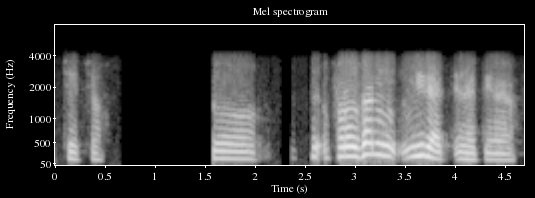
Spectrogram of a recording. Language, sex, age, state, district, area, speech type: Urdu, male, 18-30, Maharashtra, Nashik, urban, conversation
